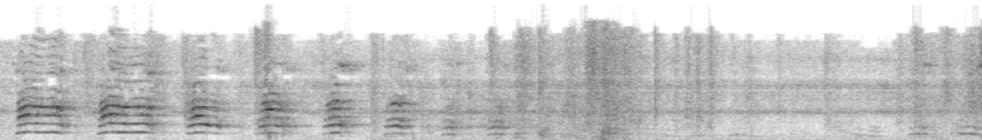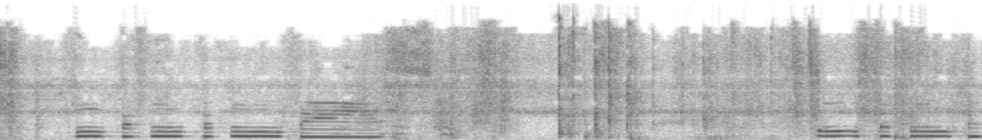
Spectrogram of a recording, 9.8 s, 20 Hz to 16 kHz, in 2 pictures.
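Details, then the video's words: German Shepherd puppies of Vom Barron's Pride playing together indoors on 2-5-2012; a run of high, even whines repeats quickly at first, then scattered yelps and short squeals follow, with thumps and scuffling between them. "GSD Puppies getting frisky together!"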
